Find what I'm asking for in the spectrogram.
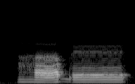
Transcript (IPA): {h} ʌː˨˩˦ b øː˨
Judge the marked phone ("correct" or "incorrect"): incorrect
